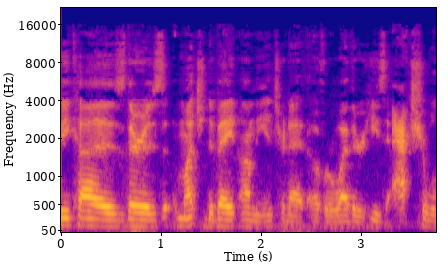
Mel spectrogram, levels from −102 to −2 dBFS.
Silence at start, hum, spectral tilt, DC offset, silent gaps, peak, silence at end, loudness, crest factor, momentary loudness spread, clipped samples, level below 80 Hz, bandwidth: 0 s; none; -4 dB/octave; under 0.1%; none; -6 dBFS; 0 s; -23 LUFS; 18 dB; 12 LU; under 0.1%; -58 dBFS; 14.5 kHz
